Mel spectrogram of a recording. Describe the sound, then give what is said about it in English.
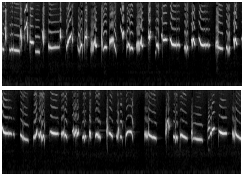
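A sage thrasher sings from atop a clump of sagebrush, pouring out a long, unbroken stream of rapid, high, warbling notes and trills. The clear phrases tumble one after another throughout, with no voices. “When a sage thrasher, perched atop a clump of sagebrush, tips its head back to sing, the notes rush forth.”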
